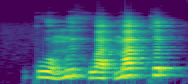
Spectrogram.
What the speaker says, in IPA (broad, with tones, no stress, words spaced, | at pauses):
kwo˧˩mɨ˧ hwa˨˩t̚ ma˦˥t̚kə˦˥t̚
